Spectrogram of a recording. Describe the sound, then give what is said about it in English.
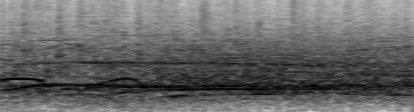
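A studio crowd applauds and cheers as a co-host is introduced, in a steady, dense wash of clapping, with a few high whoops and whistles rising above it for about two seconds. “Did you know that you had an in-studio crowd?”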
